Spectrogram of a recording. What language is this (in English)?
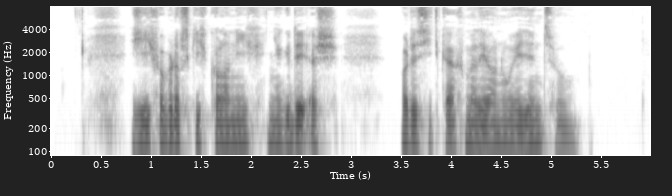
Czech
